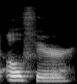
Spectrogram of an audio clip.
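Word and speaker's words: Ulfar: god of fidelity and all fair is the god of fools u LF our accent on the you alright the frolicking bear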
